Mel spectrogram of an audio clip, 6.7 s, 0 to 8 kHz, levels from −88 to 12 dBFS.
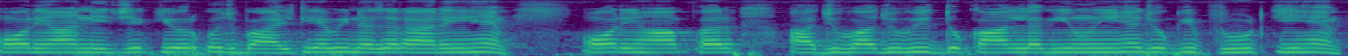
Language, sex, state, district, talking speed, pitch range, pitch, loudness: Hindi, female, Chhattisgarh, Bilaspur, 240 wpm, 215-225 Hz, 220 Hz, -18 LUFS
